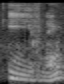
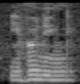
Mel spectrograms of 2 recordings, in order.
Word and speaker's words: evening: Dans evening, il faut mettre l'accent tonique sur la première syllabe, evening, et non pas sur la dernière, comme le ferait un nom en français, evening.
